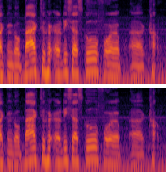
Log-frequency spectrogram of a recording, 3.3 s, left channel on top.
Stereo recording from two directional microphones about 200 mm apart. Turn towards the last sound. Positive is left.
turn(degrees=10)  # may be behind; listen again after turning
